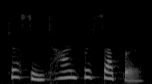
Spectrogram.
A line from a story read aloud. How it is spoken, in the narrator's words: she cried to the children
